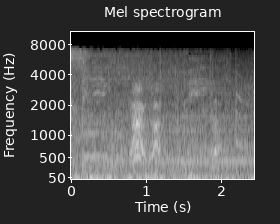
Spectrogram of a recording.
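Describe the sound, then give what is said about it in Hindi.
A dog gives a few short, high yipping barks in quick succession near the middle, then one more a moment later, over a steady background hum. “तू तो भाई नॉर्मल एक कुत्ता है सांप नहीं है”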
